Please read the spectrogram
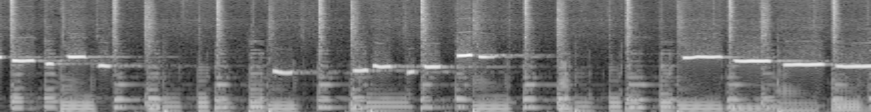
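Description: Background music with a steady beat: a whistled melody over plucked guitar and bass.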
